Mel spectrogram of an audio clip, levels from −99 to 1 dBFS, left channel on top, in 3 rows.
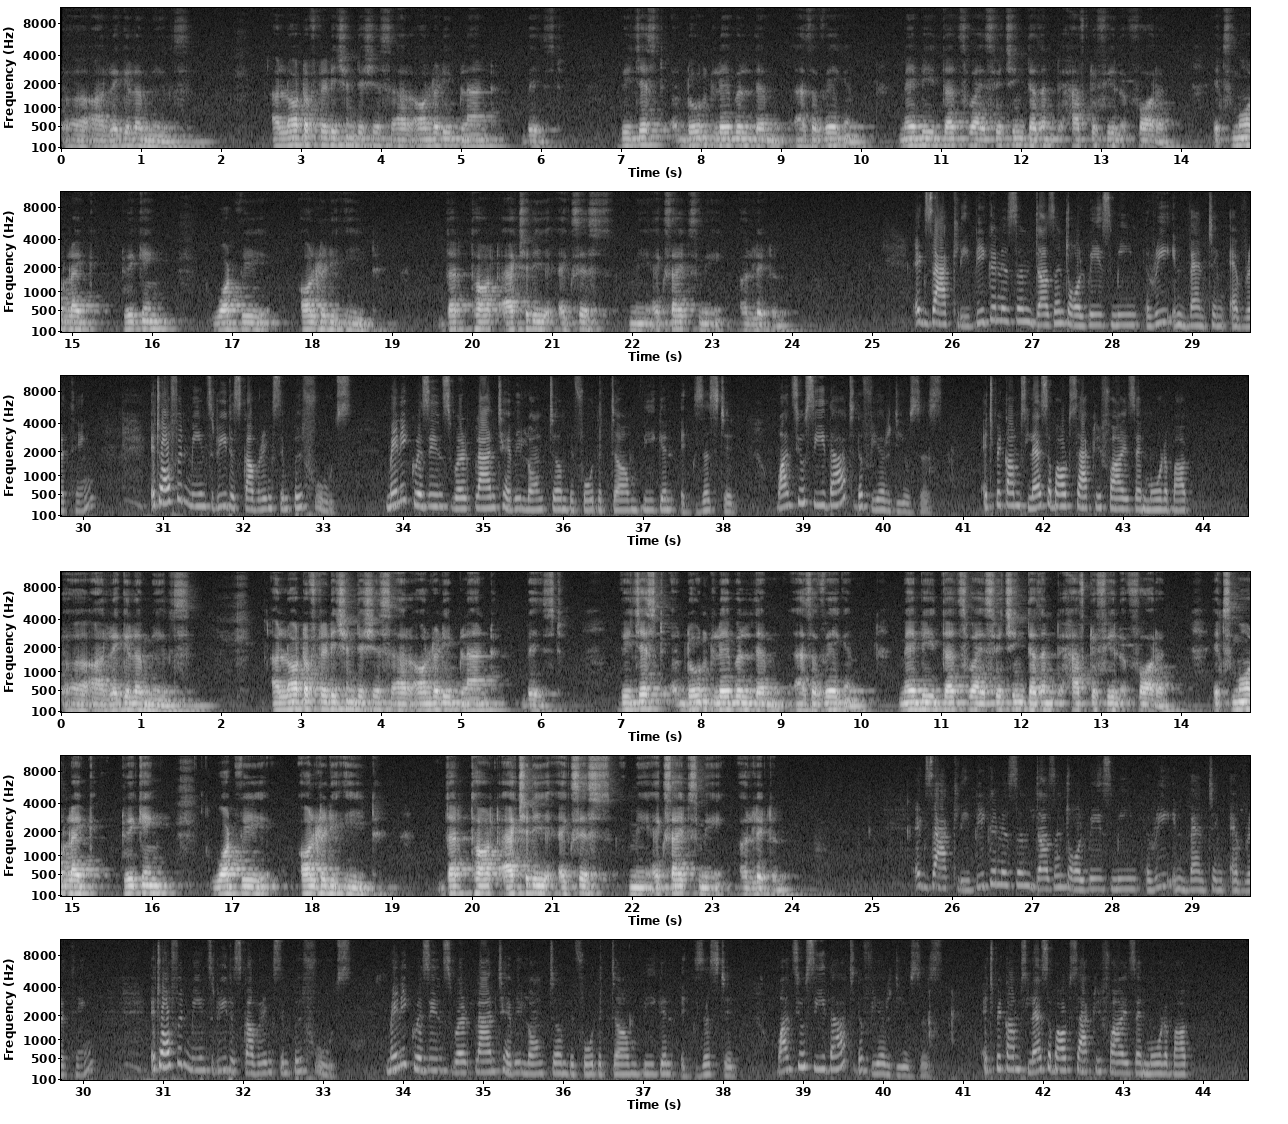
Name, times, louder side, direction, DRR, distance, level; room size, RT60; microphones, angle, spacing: voice 1, 0.0-1.9 2.6-6.2 7.0-10.2 10.5-16.5 16.7-17.6 17.9-19.1 19.6-24.0, right 7 dB, 85° right, 0.4 m, -26 dB
voice 2, 25.3-30.1 30.5-33.3 33.8-40.7 41.2-43.8, left 2 dB, 75° left, 1.3 m, -38 dB
9.9 x 3.9 x 5.1 m
head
